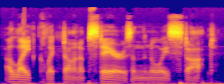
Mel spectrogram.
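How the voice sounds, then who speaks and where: A man's voice: rumbling low, little pitch movement, a little slow, sharp tone. A man reading a story aloud as scripted narration. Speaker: fan fiction reader.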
